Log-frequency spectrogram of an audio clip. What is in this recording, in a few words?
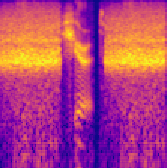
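"shirt", American English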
